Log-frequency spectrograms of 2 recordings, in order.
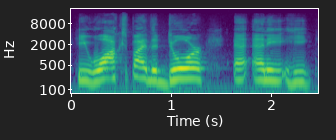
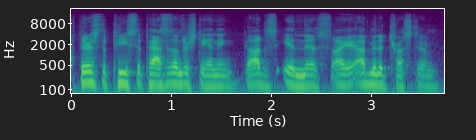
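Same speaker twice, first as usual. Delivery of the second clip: sighing, much softer voice, settled and at peace; relieved calm; 5 semitones lower, 8 dB quieter than usual. Retold or imitated. Believer in church finding peace, softly relieved. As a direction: let the worry go out of you in a sigh.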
